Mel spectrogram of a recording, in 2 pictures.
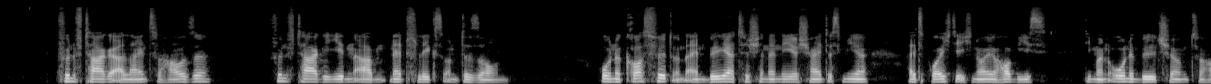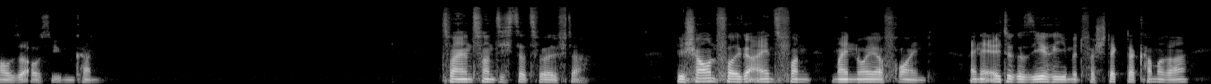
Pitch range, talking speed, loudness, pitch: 115-125 Hz, 130 wpm, -19 LUFS, 120 Hz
